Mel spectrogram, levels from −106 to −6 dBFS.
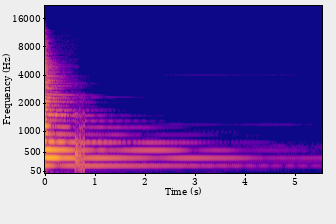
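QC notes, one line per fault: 0.60–0.80 s, lost LE Audio frames: about 160 ms of the music drops out in bursts over 200 ms, the longest run around 70 ms. The LC3 decoder refills each gap with the last spectrum under random signs, so tones smear into noise, fading after the first few frames.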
